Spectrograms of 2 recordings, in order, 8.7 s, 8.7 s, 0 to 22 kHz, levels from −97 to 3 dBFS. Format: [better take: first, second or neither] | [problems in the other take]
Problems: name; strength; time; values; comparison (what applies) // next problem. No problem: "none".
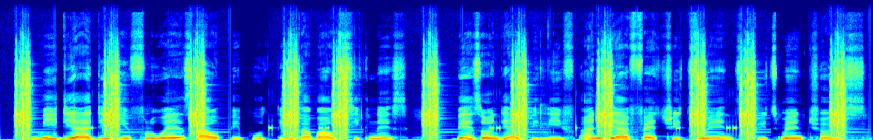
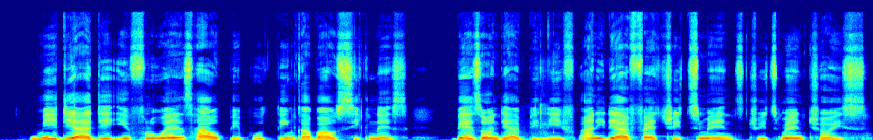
second | background sound (Camera); 4 dB below the speech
